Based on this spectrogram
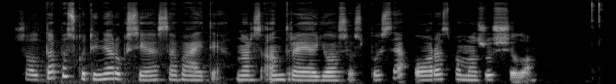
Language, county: Lithuanian, Klaipėda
